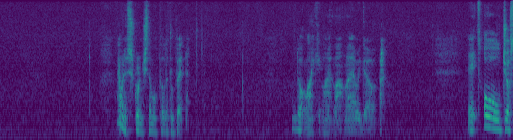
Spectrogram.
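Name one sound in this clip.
Fingers press and rustle a card with faint clicks.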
